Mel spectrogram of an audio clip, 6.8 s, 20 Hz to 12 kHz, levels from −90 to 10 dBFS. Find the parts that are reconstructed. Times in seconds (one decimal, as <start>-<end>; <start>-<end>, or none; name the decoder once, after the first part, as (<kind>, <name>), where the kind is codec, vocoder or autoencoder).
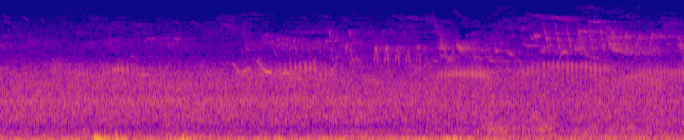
3.7-5.4 (vocoder, Vocos)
